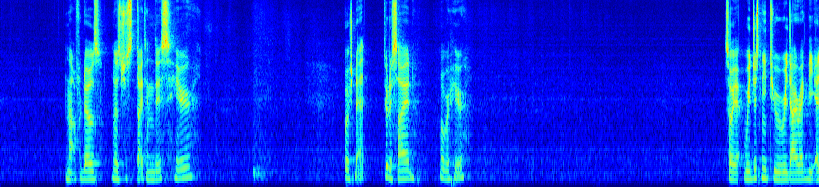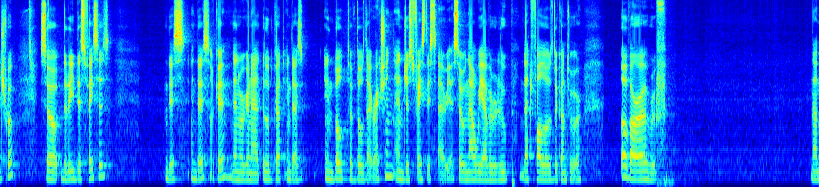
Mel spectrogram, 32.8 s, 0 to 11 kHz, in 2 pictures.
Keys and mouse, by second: 0.3 ctrl+click, 0.5 middle click, 0.9 g, 2.9 a, 3.8 click, 4.6 ctrl+click, 5.1 g, 7.9 middle click, 8.5 z, 9.3 g, 10.6 a, 10.9 middle click, 11.6-13.8 typing, 12.3 click, 13.4 click, 15.1 f, 15.2 a, 16.2 shift+middle click, 16.5-19.7 typing, 17.9 middle click, 18.5 click, 19.8 middle click, 20.2 ctrl+r, 21.1-25.7 typing, 21.4 ctrl+r, 24.5 click, 26.9 middle click, 27.4 Tab, 27.9 z, 28.5 click, 29.5 Tab, 29.6 middle click, 31.4 click, 32.1 g.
